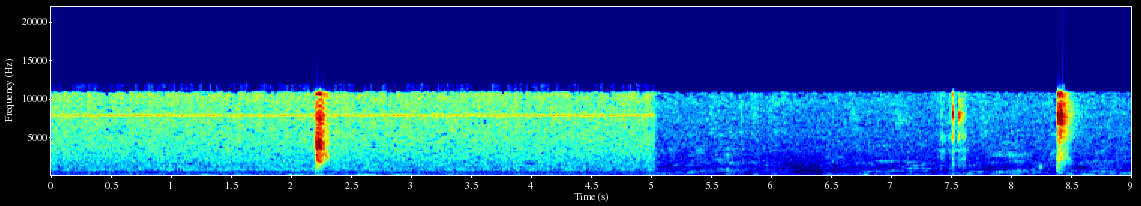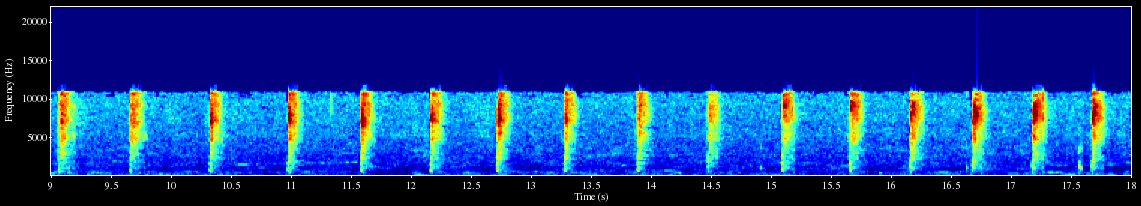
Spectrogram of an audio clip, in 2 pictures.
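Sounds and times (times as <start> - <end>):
faint steady ticking: 8.4 - 17.9.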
